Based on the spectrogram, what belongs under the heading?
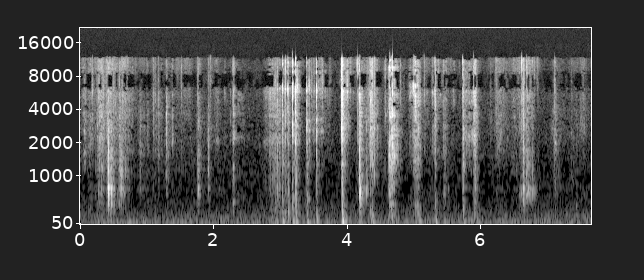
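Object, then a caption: Soap bar scraped with a knife. A knife blade scrapes across the end of a solid yellow soap bar held in the palm, carving it off in curls. About a dozen short, bright, crisp scraping strokes come at an uneven pace with quiet gaps between them. Each stroke has little low end and no ring.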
